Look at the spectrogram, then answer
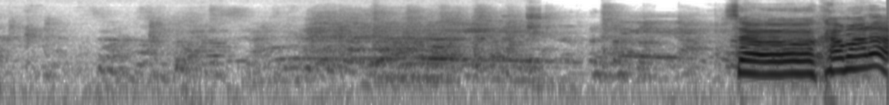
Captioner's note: cheering and laughter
